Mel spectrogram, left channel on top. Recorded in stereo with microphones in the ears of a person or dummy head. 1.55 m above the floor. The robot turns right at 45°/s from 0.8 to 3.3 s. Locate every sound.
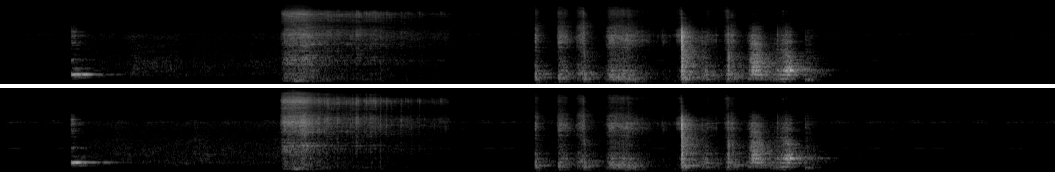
0.7 s a cowbell: 40° right (ahead or behind), 3 m; by 1.0 s 30° right (ahead or behind), 3 m
2.8 s a hiss: 40° right (ahead or behind), 1.5 m; by 4.5 s 20° right (ahead or behind), 1.5 m
5.3 s chopping: centre (ahead or behind), 0.8 m
8.1 s a snare drum: 20° right (ahead or behind), 3.5 m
